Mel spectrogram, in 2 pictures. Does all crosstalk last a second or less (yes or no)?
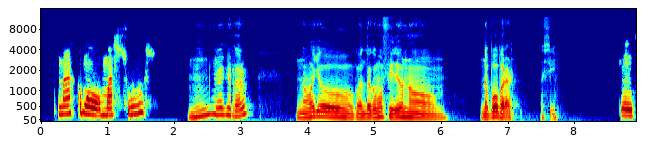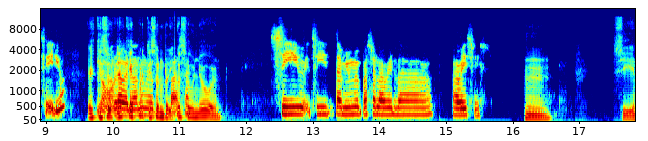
no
